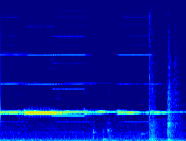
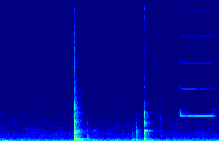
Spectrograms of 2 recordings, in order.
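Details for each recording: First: Interconnected ionization smoke alarms during a test: a steady piercing high tone for nearly two seconds, then fading. This unit itself isn't ringing, but it's interconnected. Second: Interconnected ionization smoke alarm on test: two dull knocks, then a thin high beep of about half a second, barely audible; the sounder seems to be slowly dying and likely needs replacing.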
